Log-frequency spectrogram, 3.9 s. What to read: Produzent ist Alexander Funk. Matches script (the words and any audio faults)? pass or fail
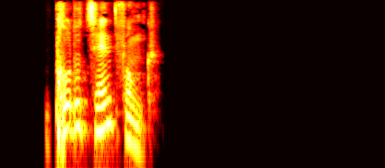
fail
